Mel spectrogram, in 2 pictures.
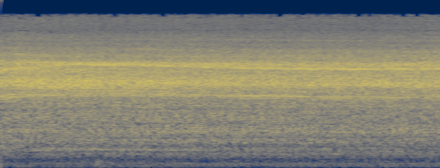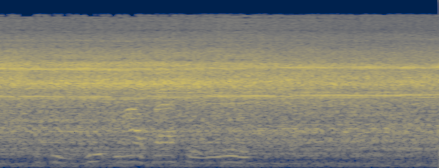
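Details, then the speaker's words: Chiropractic myofascial release on a US Air Force veteran, using a percussive modified Black & Decker jigsaw over the dorsolumbar region, with some muscle spasm seen: a loud, steady motor buzz with fast pulsing and faint voices. "that was doing the myofascial release here with terminator which is really just a modified Black & Decker jigsaw right in this Darrell umbar region"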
